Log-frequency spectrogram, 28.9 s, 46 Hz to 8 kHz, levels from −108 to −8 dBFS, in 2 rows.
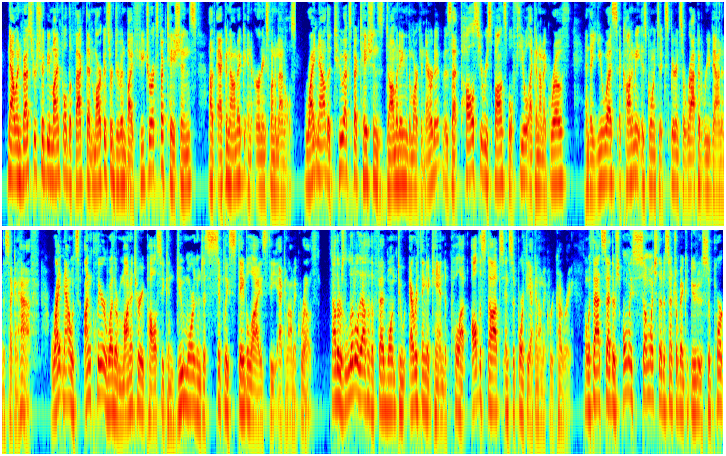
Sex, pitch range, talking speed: male, 120-140 Hz, 225 wpm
